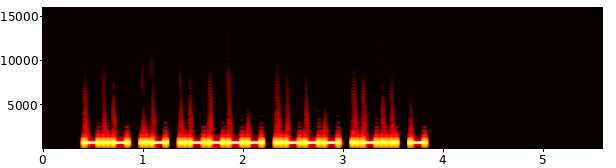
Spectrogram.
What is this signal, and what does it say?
Morse code, heard as a keyed tone, about 25 wpm, 700 Hz. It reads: KA1JLT
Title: USA Call Signs - 6 Characters - Repeated 2x - 25wpm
